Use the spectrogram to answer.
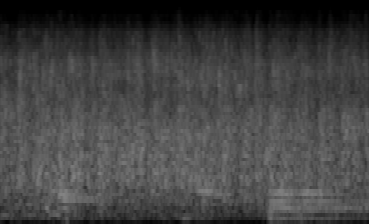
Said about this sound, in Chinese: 掌声，掌声欢迎！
